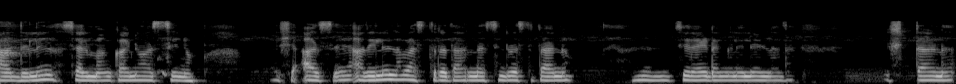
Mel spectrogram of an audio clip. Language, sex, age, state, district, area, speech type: Malayalam, female, 30-45, Kerala, Kozhikode, rural, spontaneous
